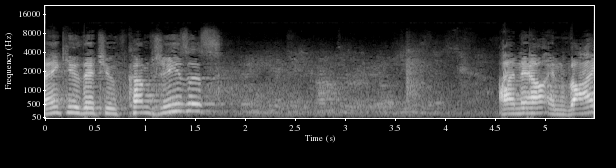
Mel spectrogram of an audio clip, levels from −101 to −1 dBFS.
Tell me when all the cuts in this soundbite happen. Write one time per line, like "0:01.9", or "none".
0:01.1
